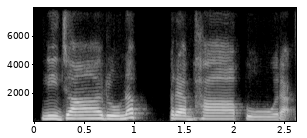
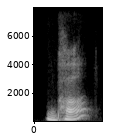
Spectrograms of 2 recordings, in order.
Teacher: So in nijaruna prabha, bha is a mahaprana, bha.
